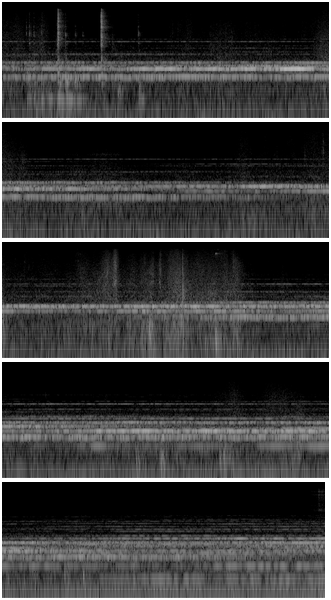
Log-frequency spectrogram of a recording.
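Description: Eerie drone-like film score: several long held tones layered together, slowly shifting in pitch, with a few faint rustles near the start and about ten seconds in.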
